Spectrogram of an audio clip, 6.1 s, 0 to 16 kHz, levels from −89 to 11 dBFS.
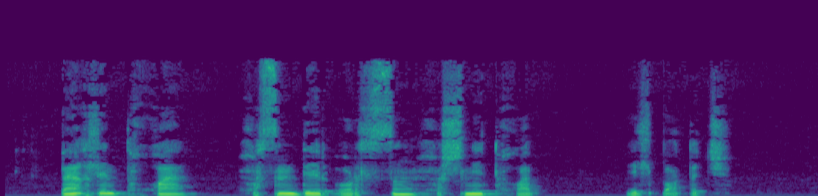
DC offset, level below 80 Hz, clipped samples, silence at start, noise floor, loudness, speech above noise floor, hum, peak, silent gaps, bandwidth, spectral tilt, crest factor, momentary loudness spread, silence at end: under 0.1%; -50 dBFS; under 0.1%; 0.45 s; -69 dBFS; -20 LUFS; 49 dB; none; -2 dBFS; none; 11.5 kHz; -5.5 dB/octave; 18 dB; 14 LU; 0.7 s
